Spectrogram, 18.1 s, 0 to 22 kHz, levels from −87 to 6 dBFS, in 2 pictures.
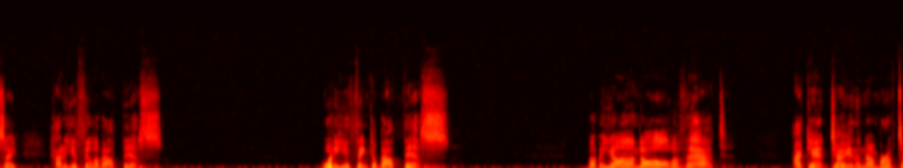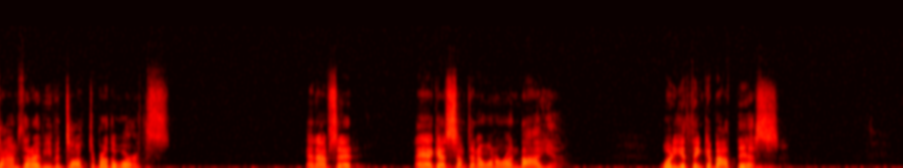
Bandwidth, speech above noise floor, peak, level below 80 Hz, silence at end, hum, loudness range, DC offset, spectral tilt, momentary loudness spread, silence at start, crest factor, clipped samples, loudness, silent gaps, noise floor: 19 kHz; 31 dB; -18 dBFS; -76 dBFS; 1.25 s; none; 4 LU; under 0.1%; -3.5 dB/octave; 12 LU; 0 s; 24 dB; under 0.1%; -40 LUFS; none; -71 dBFS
